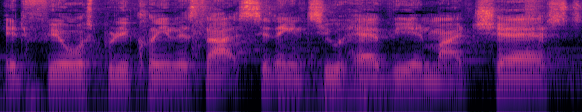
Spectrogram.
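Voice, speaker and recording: Over noticeable background noise, a man at a medium pitch talks at a fairly quick pace. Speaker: cannabis product reviewer. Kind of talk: casual product review. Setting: studio. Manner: fast; stumbling over words.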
